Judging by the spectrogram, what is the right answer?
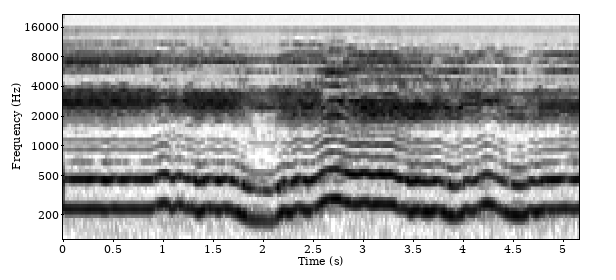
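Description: A single voice singing a naat, holding one long note that wavers and bends in pitch in the middle, then settles and holds steady again.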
